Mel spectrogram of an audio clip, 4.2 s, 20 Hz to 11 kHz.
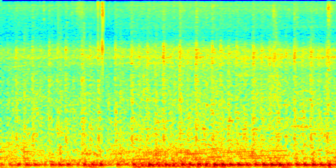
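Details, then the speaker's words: Yamaha MX King 150 (Jupiter MX) idling after the noisy cam chain tensioner stud was fixed by welding a nut on its end; helicopter-like noise gone, steady quiet idle with even firing and no chain clatter; normal idle. "Jadi kita bisa dengar sendiri suara mesinnya sepi, bersih ya."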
